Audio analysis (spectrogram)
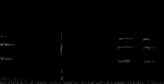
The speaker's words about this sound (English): Puck, this isn't about you. Sorry, this is my cat.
